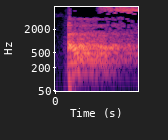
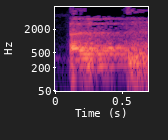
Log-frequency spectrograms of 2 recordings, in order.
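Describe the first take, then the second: First: The t ends with a hissing s sound. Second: The t ends with a plain puff of breath. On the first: The speaker calls it wrong. "mengganti hams dengan suara sin" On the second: The speaker calls it right. "dia mengalir namun tidak terlalu mubalagh"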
